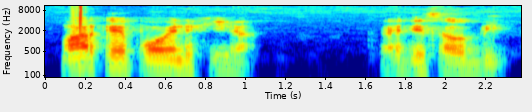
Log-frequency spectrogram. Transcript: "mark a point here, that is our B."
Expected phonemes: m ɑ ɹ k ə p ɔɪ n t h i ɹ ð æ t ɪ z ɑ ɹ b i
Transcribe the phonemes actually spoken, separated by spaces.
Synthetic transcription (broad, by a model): m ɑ ɹ k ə p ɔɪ n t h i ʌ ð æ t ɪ s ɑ w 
